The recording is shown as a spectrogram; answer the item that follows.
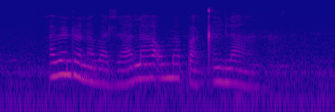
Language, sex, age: South Ndebele, female, 18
